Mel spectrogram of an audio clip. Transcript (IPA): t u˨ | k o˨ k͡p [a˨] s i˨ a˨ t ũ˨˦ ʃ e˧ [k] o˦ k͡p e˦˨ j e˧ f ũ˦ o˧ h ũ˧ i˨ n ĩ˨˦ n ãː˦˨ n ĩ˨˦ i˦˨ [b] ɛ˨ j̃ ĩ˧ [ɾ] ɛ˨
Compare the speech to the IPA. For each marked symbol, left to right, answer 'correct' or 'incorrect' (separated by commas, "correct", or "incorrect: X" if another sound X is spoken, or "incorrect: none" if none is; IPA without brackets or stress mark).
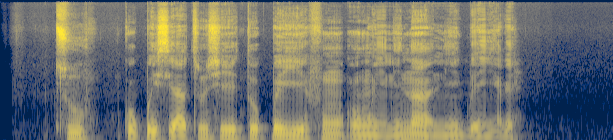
incorrect: e˨, incorrect: t, incorrect: ɡ͡b, correct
